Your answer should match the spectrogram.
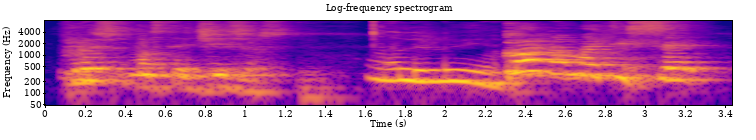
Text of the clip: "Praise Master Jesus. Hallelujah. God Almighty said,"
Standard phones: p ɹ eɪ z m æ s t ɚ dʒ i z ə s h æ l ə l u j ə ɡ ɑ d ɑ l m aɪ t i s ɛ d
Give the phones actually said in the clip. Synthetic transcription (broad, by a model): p ɹ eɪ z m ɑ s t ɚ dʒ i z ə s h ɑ l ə l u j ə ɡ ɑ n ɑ m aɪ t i s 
